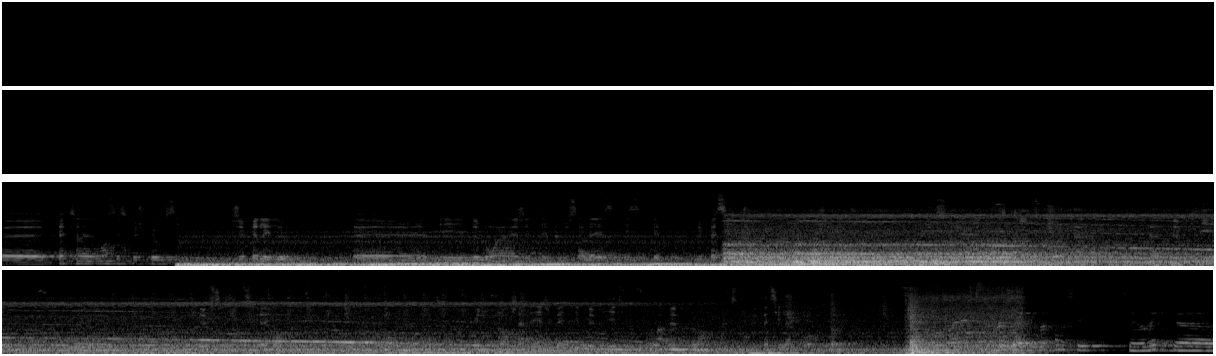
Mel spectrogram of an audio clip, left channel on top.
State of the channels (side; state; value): left; silent; 52 dB below the other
